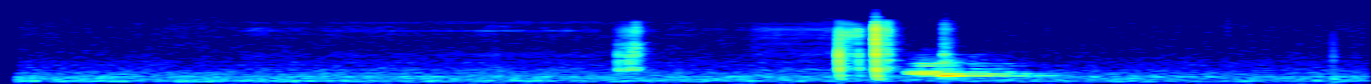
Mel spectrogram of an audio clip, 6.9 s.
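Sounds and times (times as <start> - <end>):
FaceTime call hang-up tone: 4.5 - 5.3.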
